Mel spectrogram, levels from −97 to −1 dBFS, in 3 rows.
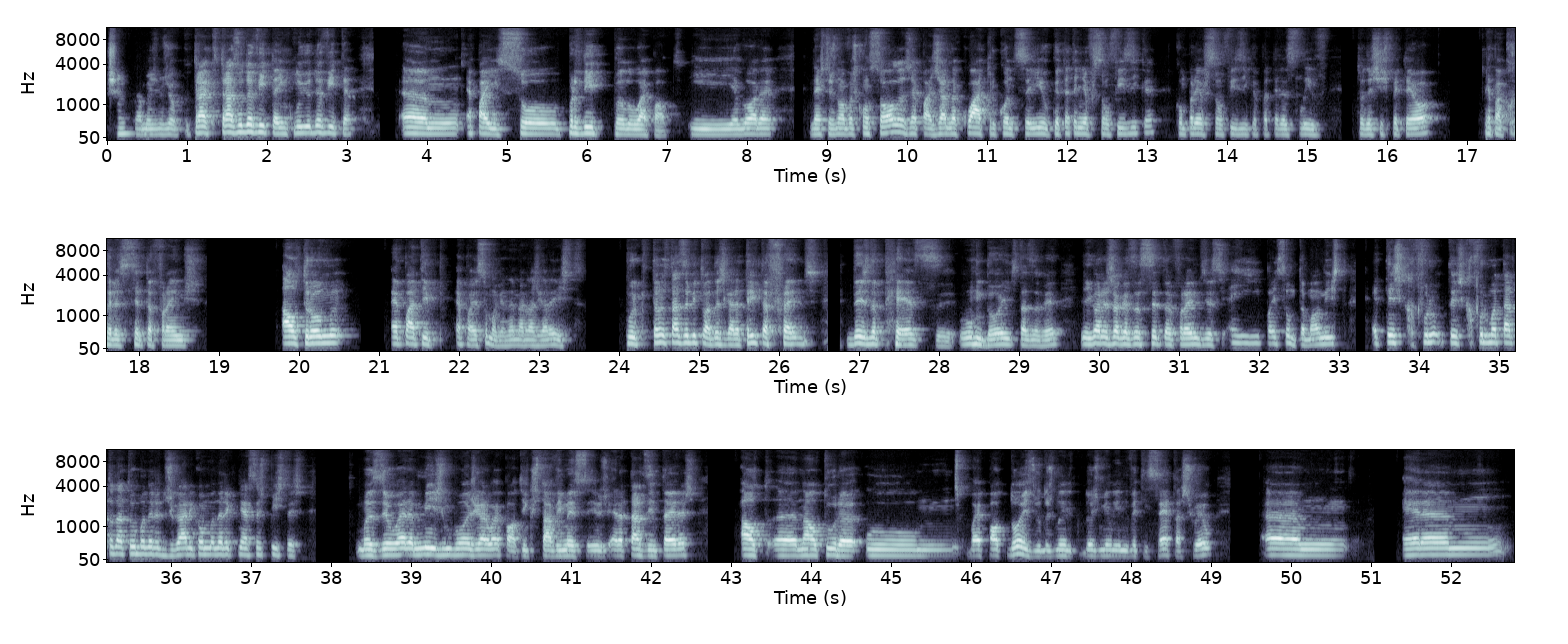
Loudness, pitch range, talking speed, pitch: -19 LUFS, 125-150 Hz, 170 wpm, 135 Hz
